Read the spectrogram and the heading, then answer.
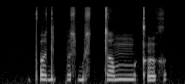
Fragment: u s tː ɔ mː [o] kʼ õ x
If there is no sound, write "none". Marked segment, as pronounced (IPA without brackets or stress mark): o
